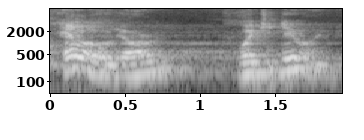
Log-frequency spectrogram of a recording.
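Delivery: low, loud he-man sweet talk; hammed-up manly come-on; most manly voice. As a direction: drop deep and loud, playing the big manly charmer. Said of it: "in my most manly voice".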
